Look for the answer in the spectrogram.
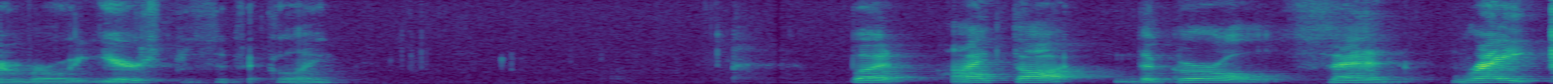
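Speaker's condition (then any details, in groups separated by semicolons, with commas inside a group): Disability causing slurred speech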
